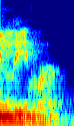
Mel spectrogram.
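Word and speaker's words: Lehmer: me could be yes that's exactly how you pronounce dudley's last name dudley lemur it's l-e-h-m-e-r but yeah spelled like a non-monkey uh primate or sounds like a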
